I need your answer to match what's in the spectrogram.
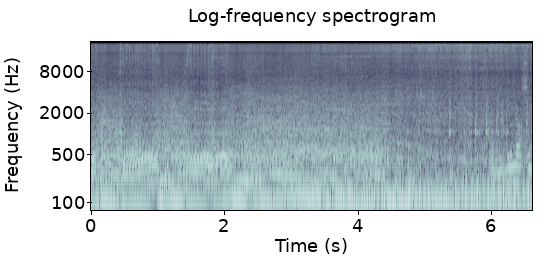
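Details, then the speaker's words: Honda Beat ESP scooter that showed blink codes 7, 11, 12 and 52, after the couplers were checked and refitted: starts easily, idles smoothly, and revs rise and fall cleanly with no knock or misfire; runs healthy. "sekarang kita starter motornya mudah hidup tap enak guys"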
